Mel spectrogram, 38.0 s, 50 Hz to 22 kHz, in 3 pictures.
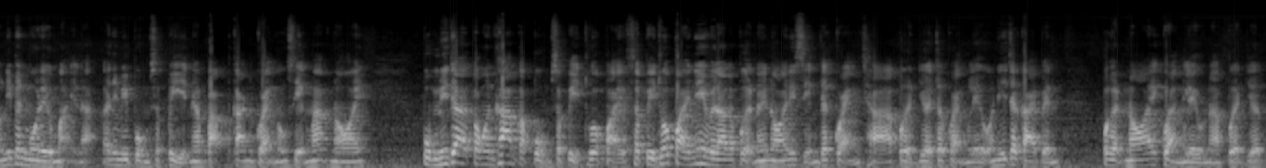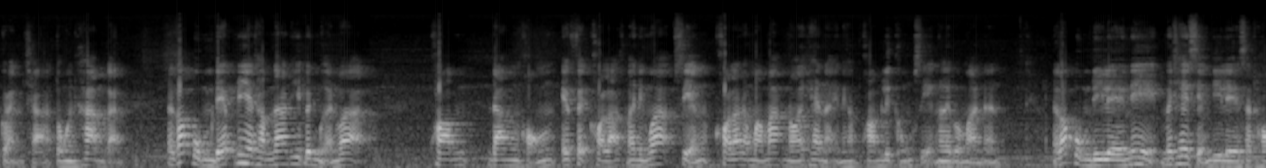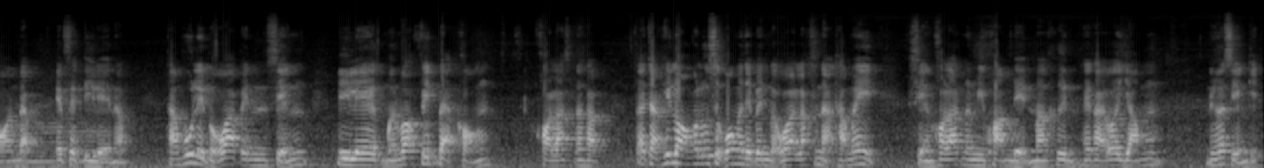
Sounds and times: Speech: 0:00.0 - 0:37.9.

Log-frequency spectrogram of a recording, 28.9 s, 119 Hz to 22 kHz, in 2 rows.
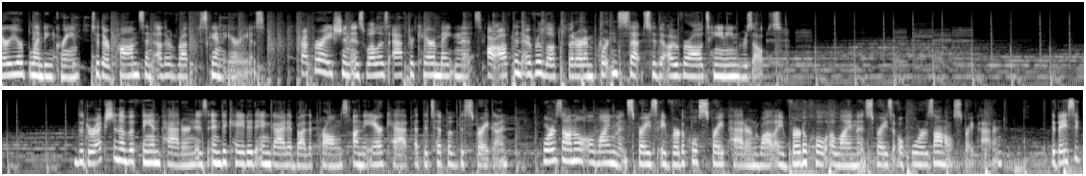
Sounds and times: Speech: 0:00.0 - 0:10.5, 0:15.4 - 0:27.8, 0:28.5 - 0:28.8
Music: 0:00.0 - 0:28.8.

